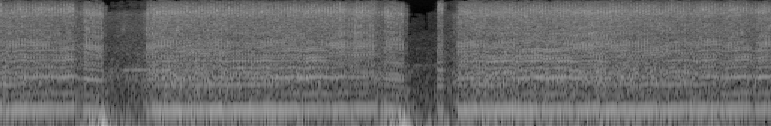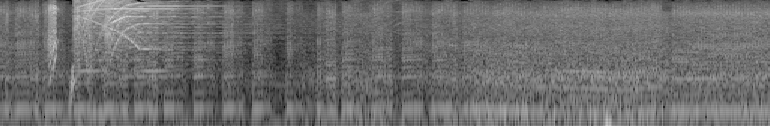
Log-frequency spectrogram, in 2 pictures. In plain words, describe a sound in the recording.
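A car thuds as it bounces and lands hard.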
